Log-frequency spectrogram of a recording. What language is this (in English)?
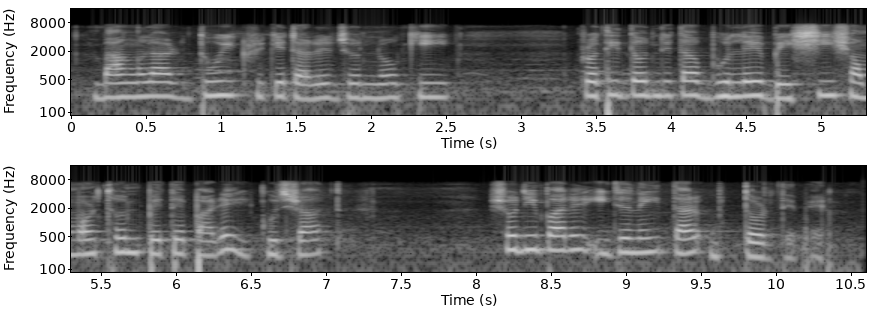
Bangla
